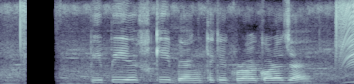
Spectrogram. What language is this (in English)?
Bangla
